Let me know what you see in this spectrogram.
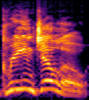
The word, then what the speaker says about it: Green Jelly: It's spelled Green Jelly, but pronounced Green Jello.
